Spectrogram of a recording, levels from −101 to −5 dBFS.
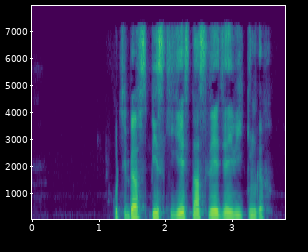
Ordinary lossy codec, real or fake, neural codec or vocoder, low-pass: MP3, 64 kbps; fake; codec, 24 kHz, 3.1 kbps, DualCodec; 7.2 kHz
